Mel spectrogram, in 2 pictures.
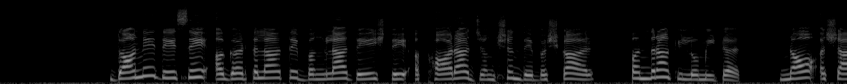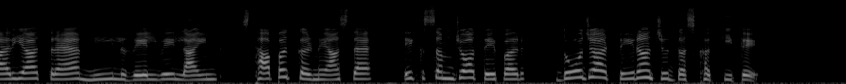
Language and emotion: Dogri, neutral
